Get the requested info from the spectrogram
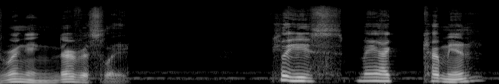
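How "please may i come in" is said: put-on high, sweet child's voice; sweet little girl. A narrator's reading. Little girl on the doorstep asks to come in, sweetly. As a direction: ask sweetly, pitched up like a small child. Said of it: "the little girl asked sweetly".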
